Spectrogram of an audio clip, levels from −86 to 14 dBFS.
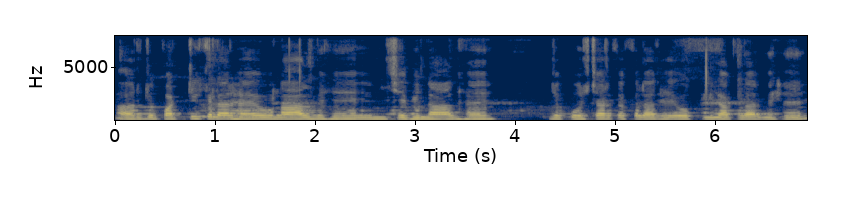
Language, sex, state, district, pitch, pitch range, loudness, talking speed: Hindi, male, Chhattisgarh, Rajnandgaon, 155 Hz, 150-160 Hz, -17 LUFS, 190 wpm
